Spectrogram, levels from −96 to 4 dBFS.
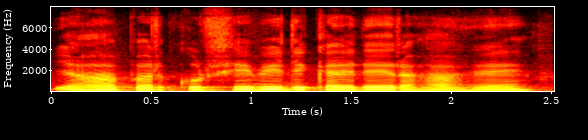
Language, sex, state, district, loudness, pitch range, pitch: Hindi, male, Arunachal Pradesh, Papum Pare, -16 LUFS, 125-135 Hz, 130 Hz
